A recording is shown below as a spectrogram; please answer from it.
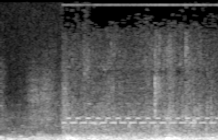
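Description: Office telephone ringing: a single long electronic ring on two steady pitches that starts about half a second in, over a low bustle of office activity.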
